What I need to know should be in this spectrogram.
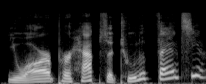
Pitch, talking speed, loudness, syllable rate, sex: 185 Hz, 175 wpm, -19 LUFS, 5.2 syllables/s, male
